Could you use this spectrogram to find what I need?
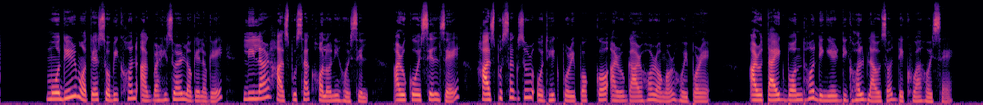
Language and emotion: Assamese, neutral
